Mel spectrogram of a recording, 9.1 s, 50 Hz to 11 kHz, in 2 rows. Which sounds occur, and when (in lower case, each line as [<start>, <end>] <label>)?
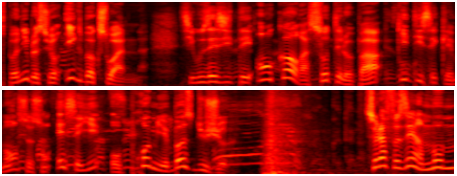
[0.00, 1.40] man speaking
[0.00, 9.05] video game sound
[0.09, 7.54] conversation
[0.10, 1.10] woman speaking
[1.45, 1.72] breathing
[1.78, 4.97] man speaking
[5.07, 6.67] man speaking
[6.03, 6.28] human voice
[6.62, 7.48] shout
[7.09, 7.63] sound effect
[7.50, 9.05] man speaking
